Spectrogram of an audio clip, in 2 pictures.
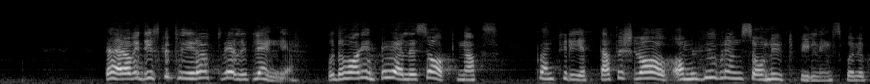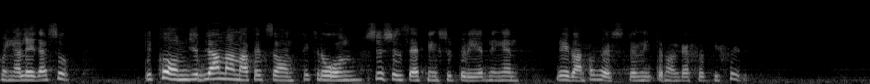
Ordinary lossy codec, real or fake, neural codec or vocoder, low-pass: none; fake; codec, 24 kHz, 1 kbps, SNAC; 7.2 kHz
